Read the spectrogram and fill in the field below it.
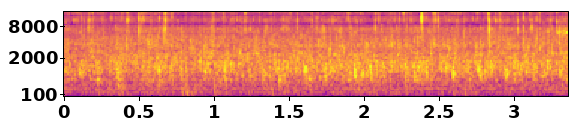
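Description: Chicken wings sputter in a pot of plenty of hot oil, a steady, dense bubbling and sizzling hiss that stays even and close throughout with no talking.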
